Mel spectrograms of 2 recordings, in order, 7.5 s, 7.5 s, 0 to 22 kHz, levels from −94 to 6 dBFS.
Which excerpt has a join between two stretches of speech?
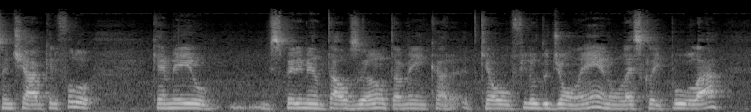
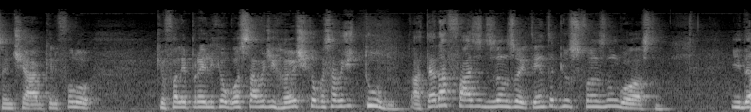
first; 1 cut; at 1.4 s

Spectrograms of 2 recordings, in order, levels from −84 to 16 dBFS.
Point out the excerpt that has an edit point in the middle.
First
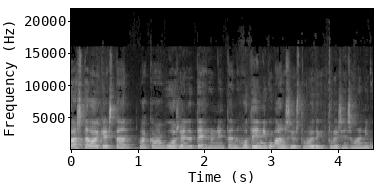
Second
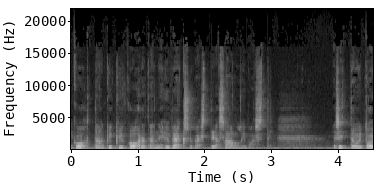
first; 1 cut; at 2.3 s

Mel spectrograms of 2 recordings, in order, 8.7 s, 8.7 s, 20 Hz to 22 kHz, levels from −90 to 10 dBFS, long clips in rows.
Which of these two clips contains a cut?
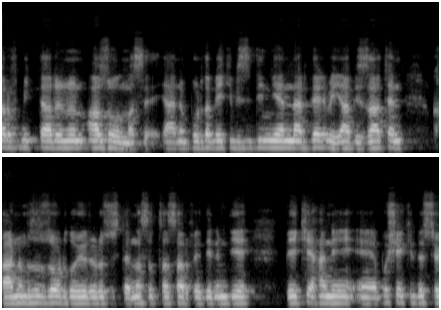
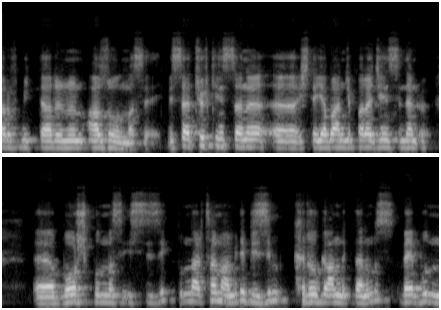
second; 1 cut; at 1.6 s

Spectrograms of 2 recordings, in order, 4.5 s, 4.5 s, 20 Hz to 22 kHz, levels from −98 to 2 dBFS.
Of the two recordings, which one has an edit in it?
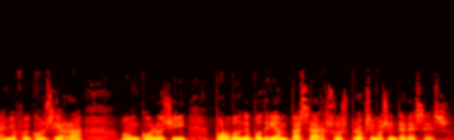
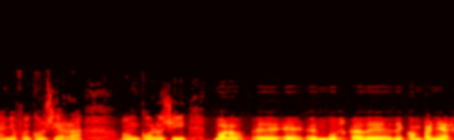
second; 2 cuts; at 2.0 s, 3.0 s

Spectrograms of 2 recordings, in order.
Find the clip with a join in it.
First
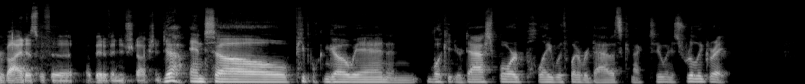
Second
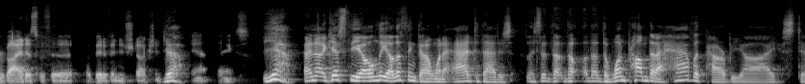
first; 1 cut; at 1.9 s

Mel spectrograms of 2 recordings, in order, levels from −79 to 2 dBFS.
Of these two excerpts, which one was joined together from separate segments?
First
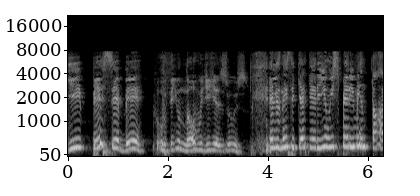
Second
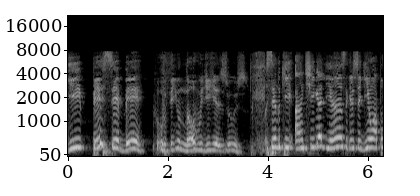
second; 1 cut; at 3.9 s

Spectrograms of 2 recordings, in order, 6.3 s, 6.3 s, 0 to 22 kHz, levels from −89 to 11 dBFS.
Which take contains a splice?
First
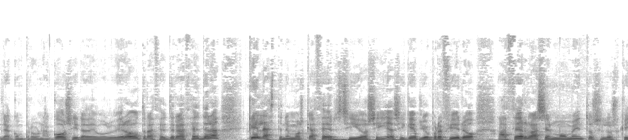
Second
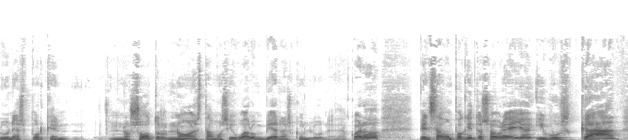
first; 1 cut; at 4.2 s

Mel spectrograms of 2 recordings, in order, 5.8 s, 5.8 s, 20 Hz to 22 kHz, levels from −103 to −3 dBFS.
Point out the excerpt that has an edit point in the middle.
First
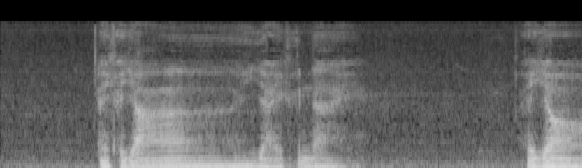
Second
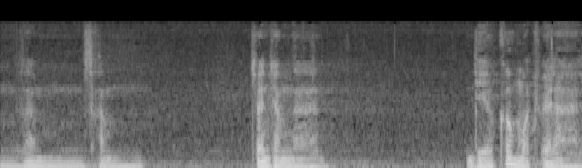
second; 1 cut; at 4.6 s

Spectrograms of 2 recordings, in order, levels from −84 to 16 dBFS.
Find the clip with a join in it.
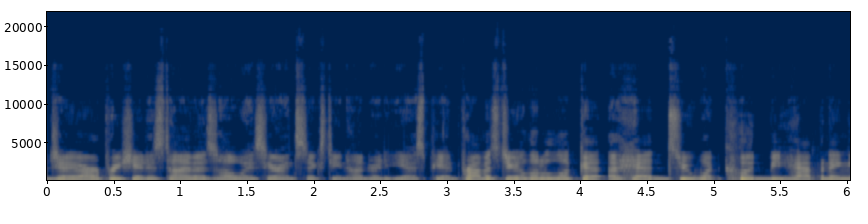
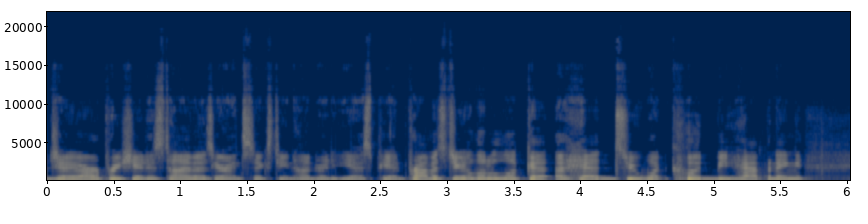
second; 1 cut; at 1.2 s

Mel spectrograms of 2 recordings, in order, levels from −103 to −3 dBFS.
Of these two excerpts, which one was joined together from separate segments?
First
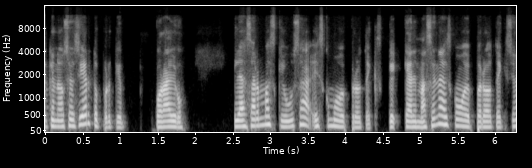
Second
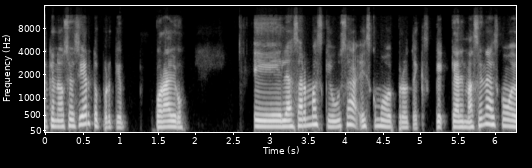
first; 1 cut; at 2.5 s

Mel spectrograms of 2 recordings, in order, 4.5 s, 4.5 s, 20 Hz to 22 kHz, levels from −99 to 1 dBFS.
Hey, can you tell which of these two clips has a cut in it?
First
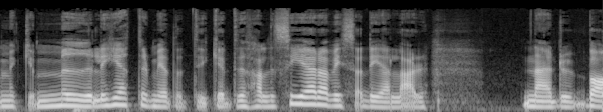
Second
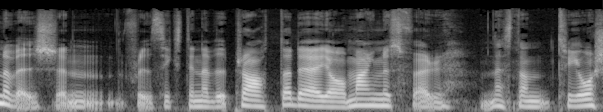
second; 1 cut; at 3.6 s

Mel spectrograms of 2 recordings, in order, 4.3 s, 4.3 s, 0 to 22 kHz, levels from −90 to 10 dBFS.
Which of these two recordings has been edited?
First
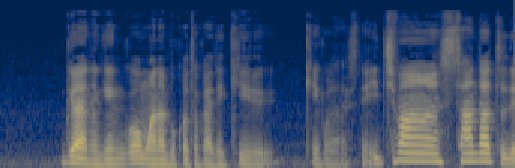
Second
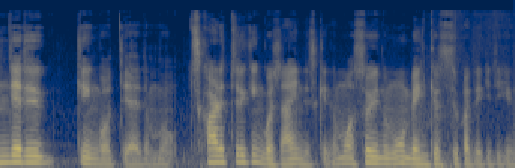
second; 1 cut; at 1.5 s

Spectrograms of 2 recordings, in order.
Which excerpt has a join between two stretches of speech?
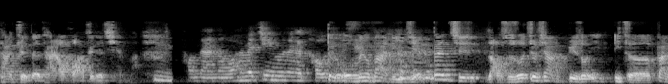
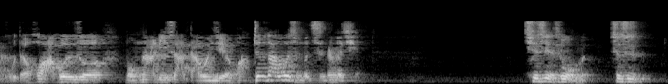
first; 1 cut; at 1.7 s

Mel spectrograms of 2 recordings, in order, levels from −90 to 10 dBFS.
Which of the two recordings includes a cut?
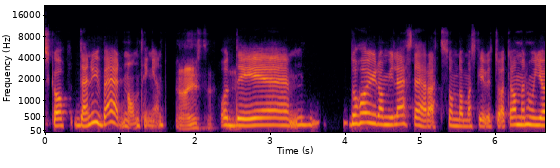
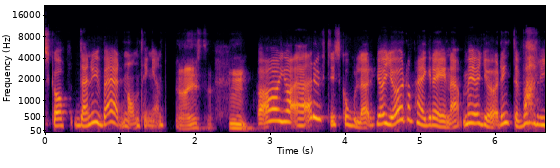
second; 1 cut; at 2.3 s

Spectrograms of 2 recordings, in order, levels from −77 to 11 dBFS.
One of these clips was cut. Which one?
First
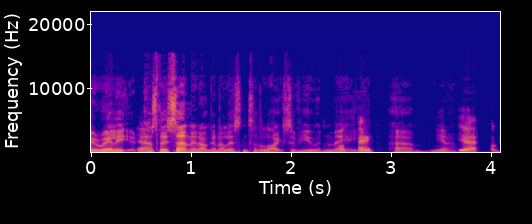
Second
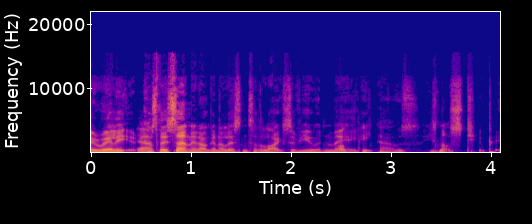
second; 1 cut; at 2.6 s

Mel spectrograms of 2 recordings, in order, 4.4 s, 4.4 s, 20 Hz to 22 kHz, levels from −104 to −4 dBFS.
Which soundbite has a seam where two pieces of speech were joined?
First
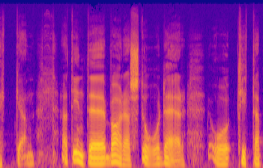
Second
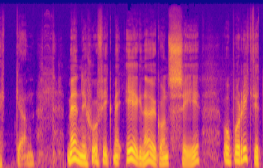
second; 1 cut; at 1.0 s

